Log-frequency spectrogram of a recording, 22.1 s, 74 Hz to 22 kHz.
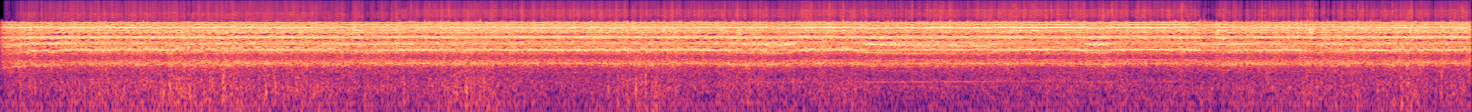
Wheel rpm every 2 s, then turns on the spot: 200, 220, 230, 230, 230, 220, 220, 220, 230, 230, 230.
none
